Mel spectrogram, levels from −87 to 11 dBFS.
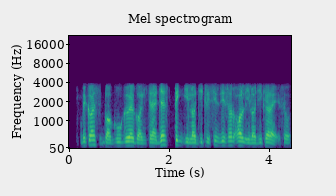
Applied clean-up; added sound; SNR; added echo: neural mask model Resemble Enhance denoiser.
